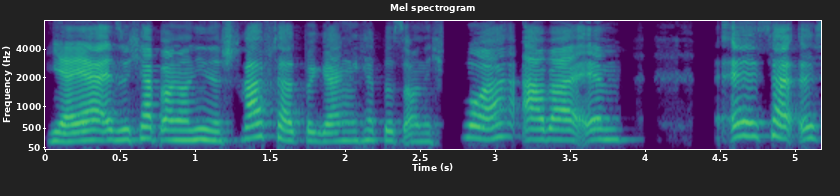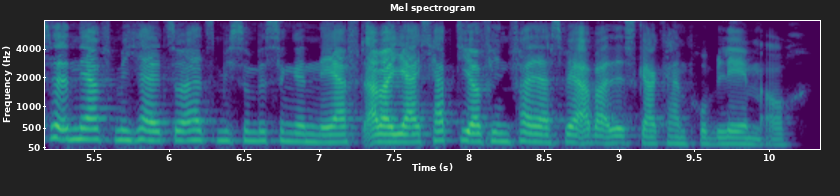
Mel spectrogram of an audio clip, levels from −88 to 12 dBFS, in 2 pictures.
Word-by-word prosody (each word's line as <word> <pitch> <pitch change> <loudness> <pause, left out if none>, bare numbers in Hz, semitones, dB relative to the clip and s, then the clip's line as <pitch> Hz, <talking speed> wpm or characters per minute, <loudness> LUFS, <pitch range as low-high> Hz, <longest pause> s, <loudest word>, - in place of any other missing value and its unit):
Ja, 195 -1 +4
ja, 220 +2 +8
also 230 +1 +2
ich 235 +3 -4
habe 265 -2 +3
auch - - +4
noch 225 0 +2
nie 240 +1 +1
'ne 215 -2 -1
Straftat 255 0 +2
begangen, 205 0 -2
ich 215 - -8
habe 225 0 -7
das 215 -1 -4
auch 195 - -3
nicht 195 0 -11
vor, 280 -3 +2 0.2
aber, 240 0 +4 0.2
ähm, 240 -1 -3 0.5
es 315 +1 +1
ha 275 -4 +6
es, 270 +1 -2
äh, 265 -4 +1
nervt 245 -1 -2
mich 230 +1 -6
halt 210 -2 -2
so 215 0 -5
hat's 225 0 -6
mich 215 -1 -10
so 215 - -9
'n - - -9
bisschen 210 -1 -10
genervt. 180 -1 -3
Aber 180 +2 +5
ja, 180 0 +2
ich 180 +3 -10
habe 215 0 -4
die 215 -3 0
auf 190 +1 -3
jeden 195 -2 -7
Fall. 195 0 -3
Das 175 -1 -4
wäre 175 -3 0
aber 160 0 -4
alles 160 0 -5
gar 150 -1 -4
kein 150 -1 -12
Problem, 140 -2 -8
auch 125 0 -16
215 Hz, 285 wpm, -21 LUFS, 180-235 Hz, 0.5 s, ja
